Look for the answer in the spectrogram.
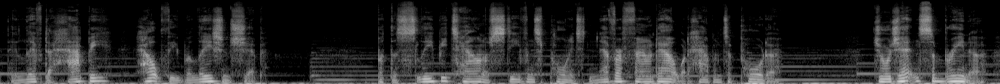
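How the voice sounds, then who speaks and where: A man narrating a scripted, dramatic story for an audio drama. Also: fairly low pitch.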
